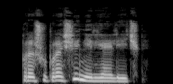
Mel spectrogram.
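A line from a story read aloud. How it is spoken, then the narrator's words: Clipped. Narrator (Russian): отрывисто говорит Демьян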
